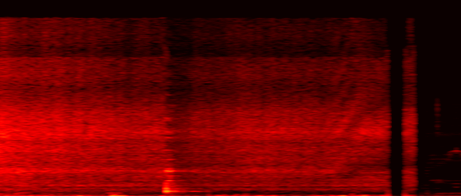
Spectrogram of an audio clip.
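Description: Water added to an eggplant curry cooking in a hot pan gives a broad, steady hissing sizzle with a brief splashy burst, then the sound fades and cuts out near the end.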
